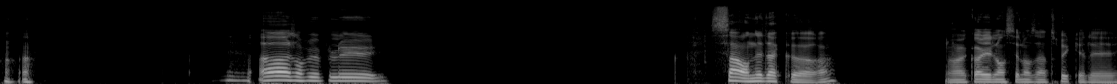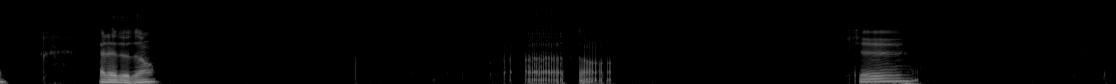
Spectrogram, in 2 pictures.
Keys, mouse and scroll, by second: 0.3 r, 0.9 g, 1.5 r, 5.3 r, 7.4 r, 11.7 r, 13.2 r, 14.5 middle click, 14.9-15.7 scroll up 9, 15.3 middle click, 15.8-16.8 shift+middle drag, 16.8 scroll up 4, 17.2 middle click, 17.8 g, 19.3 KP_0, 19.9-20.3 scroll up 1, 20.3 g, 20.9 middle click, 21.3-21.9 scroll up 9, 21.9 middle click.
